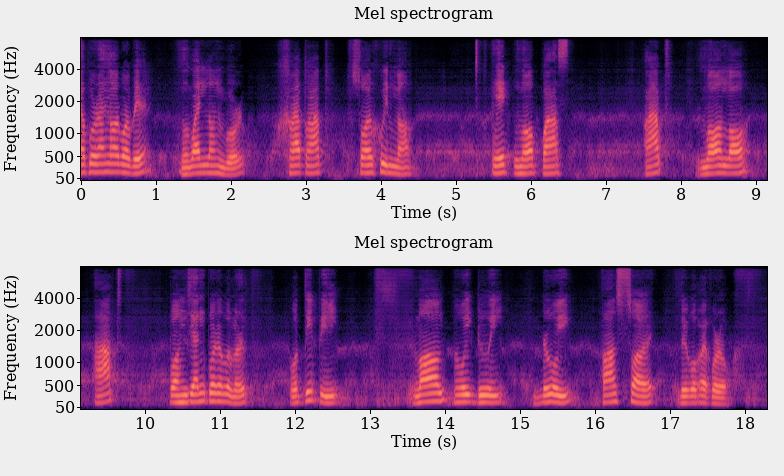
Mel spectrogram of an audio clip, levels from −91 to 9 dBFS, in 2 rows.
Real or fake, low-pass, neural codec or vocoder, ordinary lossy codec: fake; none; codec, 16 kHz, 0.5 kbps, FreqCodec, larger model; none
